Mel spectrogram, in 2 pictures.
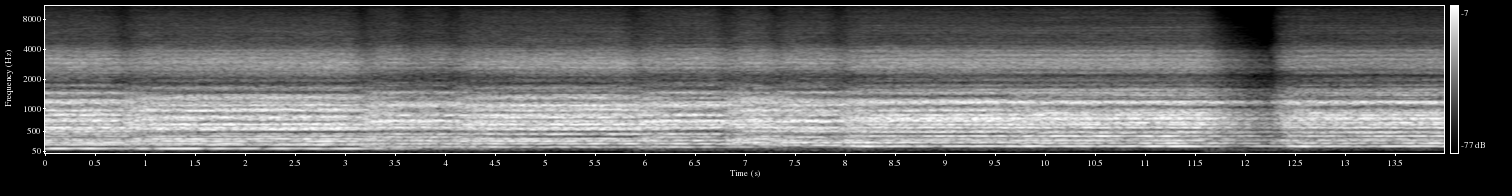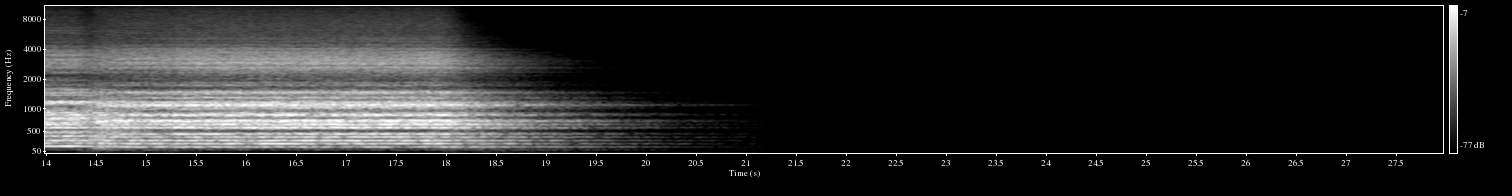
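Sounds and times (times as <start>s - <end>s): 
SATB four-part choir singing: 0.0s - 19.0s.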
